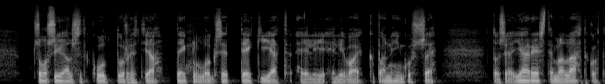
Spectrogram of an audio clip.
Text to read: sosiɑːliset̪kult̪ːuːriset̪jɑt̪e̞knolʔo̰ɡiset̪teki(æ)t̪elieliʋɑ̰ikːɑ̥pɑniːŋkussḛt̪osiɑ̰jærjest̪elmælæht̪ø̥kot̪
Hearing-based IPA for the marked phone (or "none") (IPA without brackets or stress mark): æ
